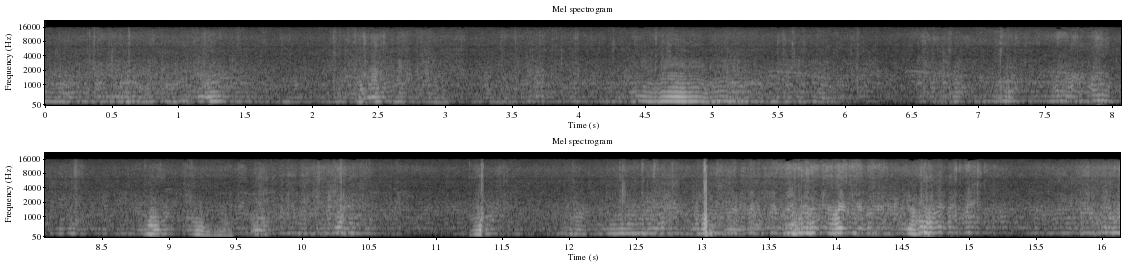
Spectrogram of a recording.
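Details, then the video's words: A crowded honey bee hive hums with a constant low buzz and rich overtones; the drone wavers in pitch and volume, with a few faint clicks scattered throughout. "bees therapy hive natural buzzing sound"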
